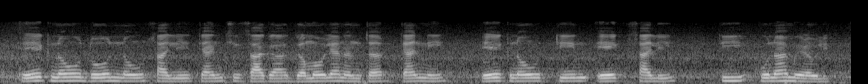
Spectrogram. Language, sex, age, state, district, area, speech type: Marathi, male, 30-45, Maharashtra, Nanded, rural, read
